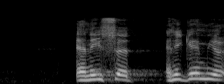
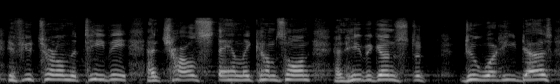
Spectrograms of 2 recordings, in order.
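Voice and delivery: usual speaking voice

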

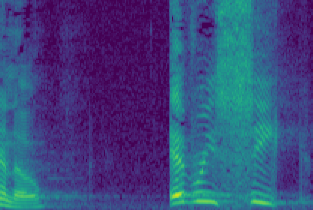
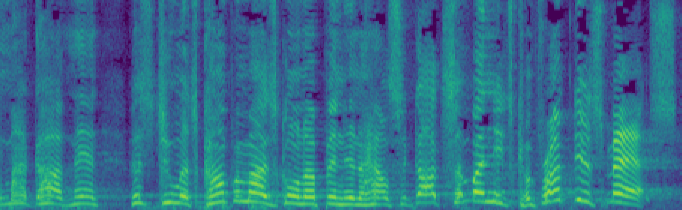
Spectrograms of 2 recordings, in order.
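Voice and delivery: louder, higher exasperated protest building at the end; acted indignation; 5 semitones higher, 4 dB louder than usual. Churchgoer fed up with compromise, indignant outburst. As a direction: rail against what you see, rising in force. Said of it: "you say".

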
